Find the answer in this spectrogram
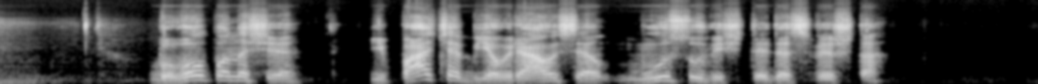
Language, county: Lithuanian, Vilnius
